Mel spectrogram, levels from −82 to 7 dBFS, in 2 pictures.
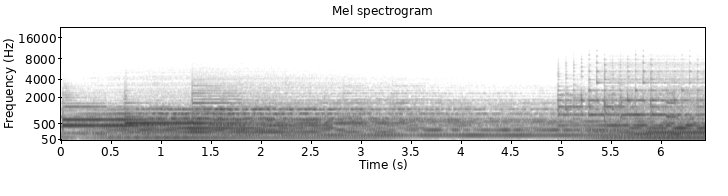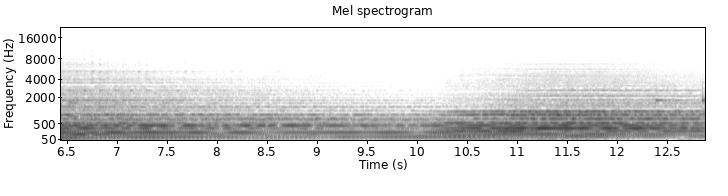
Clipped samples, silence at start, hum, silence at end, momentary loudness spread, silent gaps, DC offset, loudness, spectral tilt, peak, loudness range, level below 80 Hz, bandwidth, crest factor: under 0.1%; 0 s; none; 0 s; 12 LU; none; under 0.1%; -25 LUFS; -8.5 dB/octave; -8 dBFS; 7 LU; -48 dBFS; 8.4 kHz; 16 dB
